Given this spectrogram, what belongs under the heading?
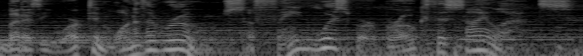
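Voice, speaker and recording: Guy reading a spooky countdown script, dramatic, loud music behind. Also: medium pitch, sing-song, moderate pace. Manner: dramatic storytelling. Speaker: narrator of a ghost countdown video.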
